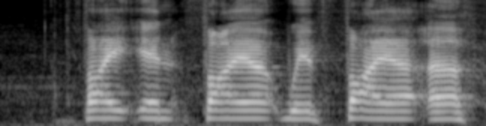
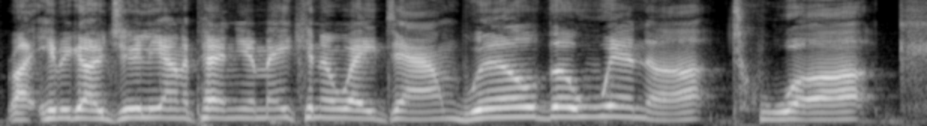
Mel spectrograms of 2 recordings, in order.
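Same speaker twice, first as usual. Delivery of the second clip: walkout announcer; 3 semitones higher, 7 dB louder than usual. Acted. Streamer calling Juliana Pena's walkout, announcer style. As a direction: boom it out like a fight announcer.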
